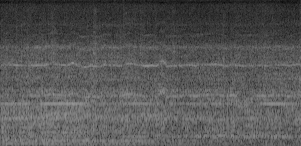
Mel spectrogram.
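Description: LG Hom-Bot robot vacuum running, a steady motor and brush whir with a thin, high, constant whine.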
